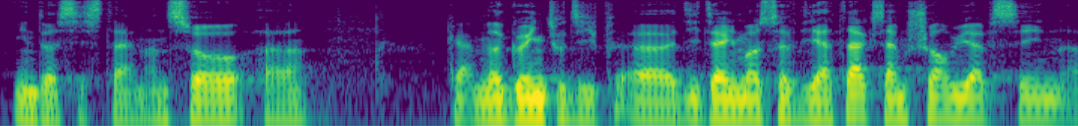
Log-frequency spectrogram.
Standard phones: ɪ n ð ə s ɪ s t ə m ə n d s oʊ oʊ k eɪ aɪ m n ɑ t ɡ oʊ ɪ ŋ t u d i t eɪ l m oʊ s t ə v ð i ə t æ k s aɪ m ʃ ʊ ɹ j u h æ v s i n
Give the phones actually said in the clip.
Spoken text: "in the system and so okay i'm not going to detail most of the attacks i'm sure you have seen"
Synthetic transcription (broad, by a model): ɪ n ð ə s ɪ s t ə m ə n s oʊ oʊ k eɪ aɪ m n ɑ t ɡ oʊ ɪ ŋ t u d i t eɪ n m oʊ s t ə v ð i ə t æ k s aɪ m ʃ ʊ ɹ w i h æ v s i n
